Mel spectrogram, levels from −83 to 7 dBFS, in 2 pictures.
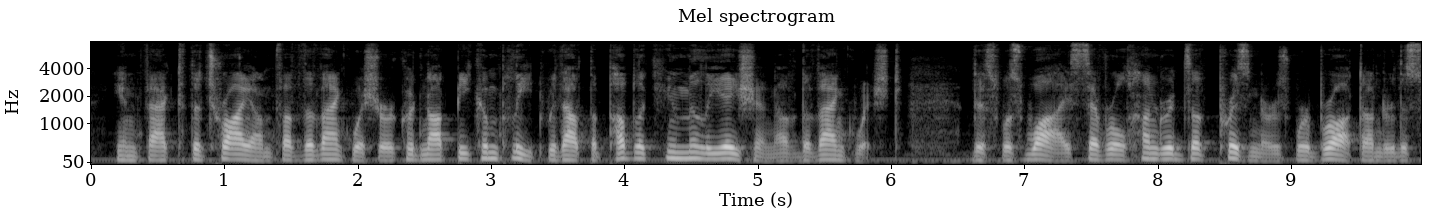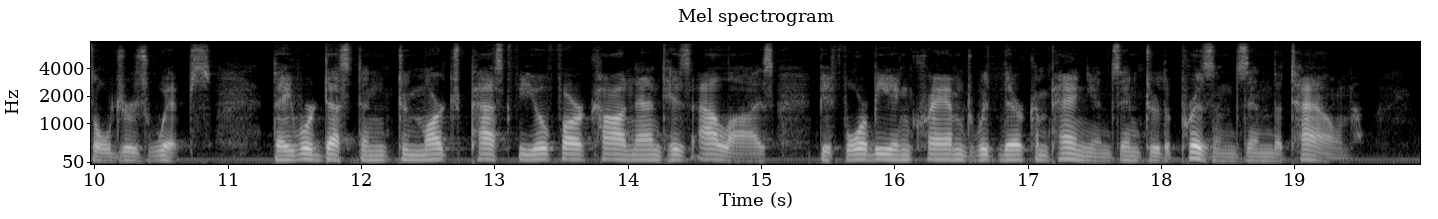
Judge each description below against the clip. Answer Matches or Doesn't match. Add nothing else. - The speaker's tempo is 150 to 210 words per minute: Matches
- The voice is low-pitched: Matches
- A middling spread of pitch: Matches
